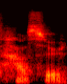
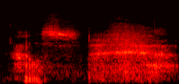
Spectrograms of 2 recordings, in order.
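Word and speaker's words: ハウス: is house of course it is pronounced house suit not just house I've seen this three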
